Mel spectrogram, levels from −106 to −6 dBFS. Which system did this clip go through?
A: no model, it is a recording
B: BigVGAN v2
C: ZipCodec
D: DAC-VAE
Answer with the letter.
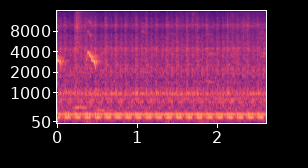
A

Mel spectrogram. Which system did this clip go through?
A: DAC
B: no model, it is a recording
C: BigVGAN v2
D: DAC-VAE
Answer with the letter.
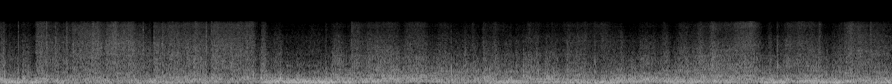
D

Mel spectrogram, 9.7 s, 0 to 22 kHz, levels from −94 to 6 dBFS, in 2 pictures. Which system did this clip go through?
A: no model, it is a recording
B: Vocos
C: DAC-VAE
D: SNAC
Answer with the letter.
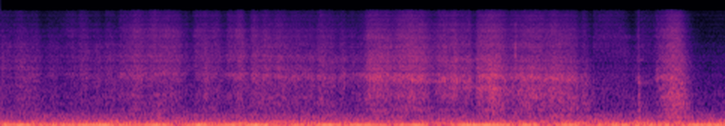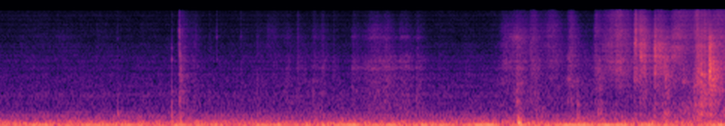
C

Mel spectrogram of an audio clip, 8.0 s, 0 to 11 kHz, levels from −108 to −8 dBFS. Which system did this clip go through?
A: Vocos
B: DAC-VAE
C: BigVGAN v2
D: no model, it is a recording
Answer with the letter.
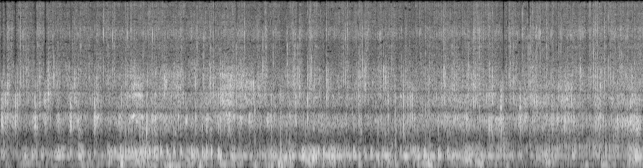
D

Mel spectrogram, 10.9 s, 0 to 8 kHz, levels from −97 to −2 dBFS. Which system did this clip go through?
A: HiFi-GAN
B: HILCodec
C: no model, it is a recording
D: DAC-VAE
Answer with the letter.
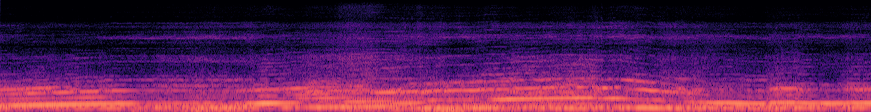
D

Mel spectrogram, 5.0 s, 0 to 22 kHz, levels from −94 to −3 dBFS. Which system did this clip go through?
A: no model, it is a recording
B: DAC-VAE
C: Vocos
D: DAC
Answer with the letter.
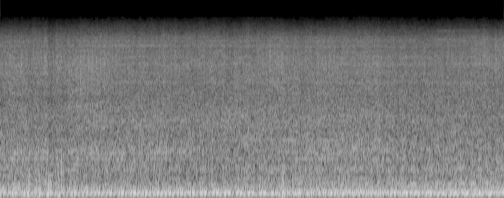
A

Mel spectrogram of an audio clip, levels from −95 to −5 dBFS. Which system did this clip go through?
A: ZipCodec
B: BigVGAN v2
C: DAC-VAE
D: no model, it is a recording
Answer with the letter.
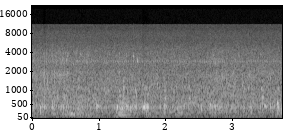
D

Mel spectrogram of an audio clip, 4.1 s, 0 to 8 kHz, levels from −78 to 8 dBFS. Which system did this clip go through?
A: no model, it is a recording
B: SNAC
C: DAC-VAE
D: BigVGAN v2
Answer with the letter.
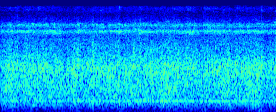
A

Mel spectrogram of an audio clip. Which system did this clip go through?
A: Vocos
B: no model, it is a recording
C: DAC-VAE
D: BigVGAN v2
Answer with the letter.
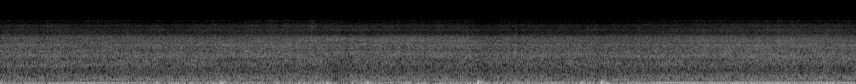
C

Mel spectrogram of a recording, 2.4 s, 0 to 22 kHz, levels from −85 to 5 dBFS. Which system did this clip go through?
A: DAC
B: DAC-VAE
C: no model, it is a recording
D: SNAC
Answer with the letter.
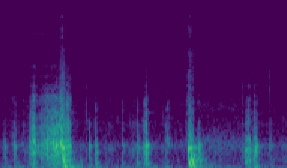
C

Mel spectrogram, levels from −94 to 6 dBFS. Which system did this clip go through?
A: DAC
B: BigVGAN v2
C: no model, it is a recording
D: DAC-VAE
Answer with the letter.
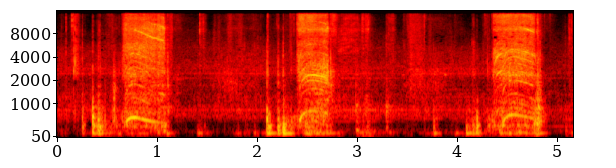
C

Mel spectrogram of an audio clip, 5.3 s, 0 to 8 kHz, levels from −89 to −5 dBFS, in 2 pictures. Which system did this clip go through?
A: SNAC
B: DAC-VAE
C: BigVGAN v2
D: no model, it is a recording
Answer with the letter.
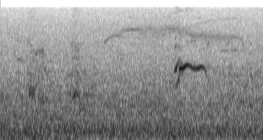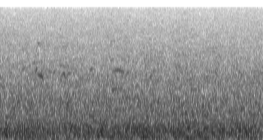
D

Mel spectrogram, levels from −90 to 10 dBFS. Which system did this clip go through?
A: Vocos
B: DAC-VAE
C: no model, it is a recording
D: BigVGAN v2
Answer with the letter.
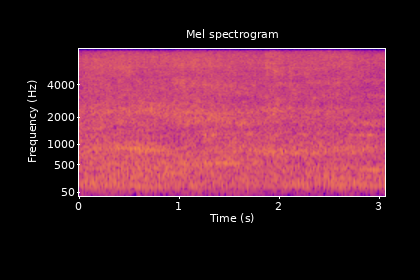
B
